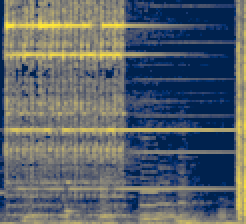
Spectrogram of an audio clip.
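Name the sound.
telephone ringing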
